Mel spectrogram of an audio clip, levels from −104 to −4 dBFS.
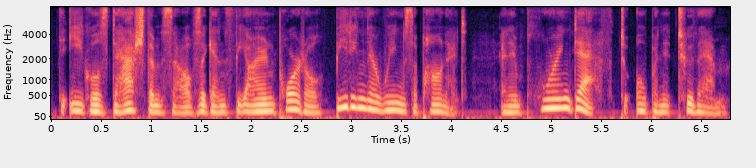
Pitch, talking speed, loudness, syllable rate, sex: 140 Hz, 185 wpm, -17 LUFS, 5.3 syllables/s, female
